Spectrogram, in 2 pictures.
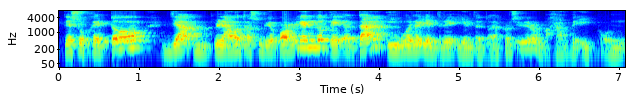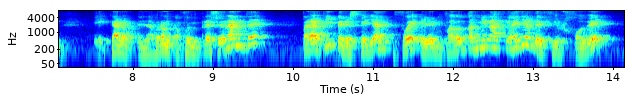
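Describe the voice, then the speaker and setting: A woman's voice: low voice, normal speed, very echoey. A middle-aged woman from tells a family story to her daughter. She acts out the voices in it and often restarts her sentences. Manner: animated, acts out quoted voices, frequent restarts. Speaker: mother of the host, guest. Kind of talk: casual storytelling.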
